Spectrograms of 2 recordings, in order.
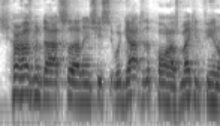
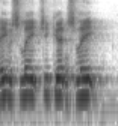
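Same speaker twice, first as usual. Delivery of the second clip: ordinary talk, nothing marked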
